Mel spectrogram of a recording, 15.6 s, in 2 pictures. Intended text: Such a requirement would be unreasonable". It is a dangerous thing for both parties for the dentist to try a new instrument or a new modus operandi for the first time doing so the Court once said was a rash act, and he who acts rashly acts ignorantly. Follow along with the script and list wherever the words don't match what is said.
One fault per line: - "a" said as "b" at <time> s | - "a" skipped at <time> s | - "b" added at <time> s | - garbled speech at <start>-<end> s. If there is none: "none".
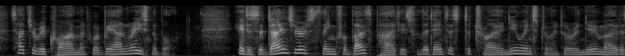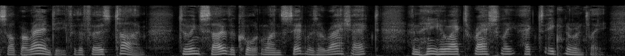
none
